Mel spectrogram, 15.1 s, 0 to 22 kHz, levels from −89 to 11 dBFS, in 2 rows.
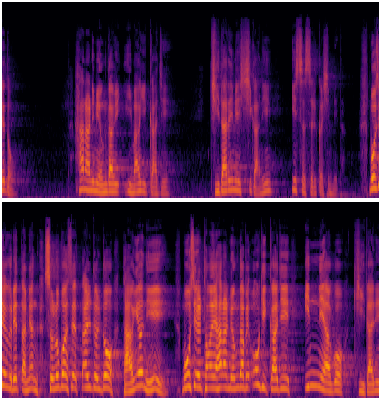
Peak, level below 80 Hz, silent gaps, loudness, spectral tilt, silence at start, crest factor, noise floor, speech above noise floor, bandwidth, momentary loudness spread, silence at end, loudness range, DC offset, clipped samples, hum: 0 dBFS; -64 dBFS; none; -18 LUFS; -4 dB/octave; 0 s; 20 dB; -62 dBFS; 42 dB; 15.5 kHz; 16 LU; 0 s; 12 LU; under 0.1%; under 0.1%; none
